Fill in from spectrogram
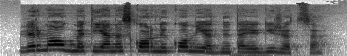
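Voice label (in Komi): верма-ог ме тіянӧс корны комиӧдны тайӧ гижӧдсӧ, Komi, female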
